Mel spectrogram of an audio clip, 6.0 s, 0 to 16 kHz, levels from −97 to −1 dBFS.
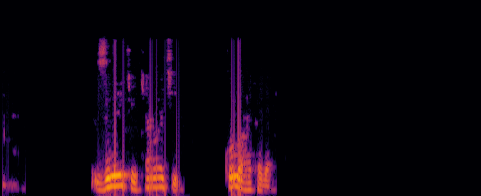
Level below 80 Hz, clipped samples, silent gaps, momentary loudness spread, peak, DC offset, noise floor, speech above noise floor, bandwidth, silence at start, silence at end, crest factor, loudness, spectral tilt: -62 dBFS; under 0.1%; 0.33-1.14 s, 2.37-2.82 s; 18 LU; -14 dBFS; under 0.1%; under -90 dBFS; over 61 dB; 7.8 kHz; 0.05 s; 2.65 s; 20 dB; -30 LUFS; -7.5 dB/octave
